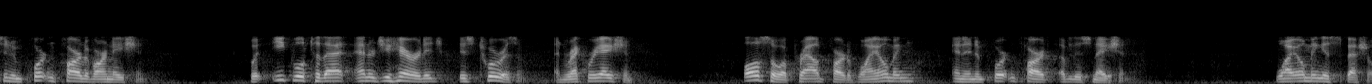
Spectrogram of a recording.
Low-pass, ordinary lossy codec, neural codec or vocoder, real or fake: 3.6 kHz; Opus, 64 kbps; codec, 16 kHz, 0.7 kbps, FocalCodec; fake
